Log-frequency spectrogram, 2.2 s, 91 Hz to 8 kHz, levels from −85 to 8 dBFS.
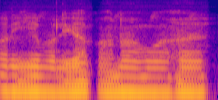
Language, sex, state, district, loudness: Hindi, male, Bihar, Kishanganj, -16 LUFS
